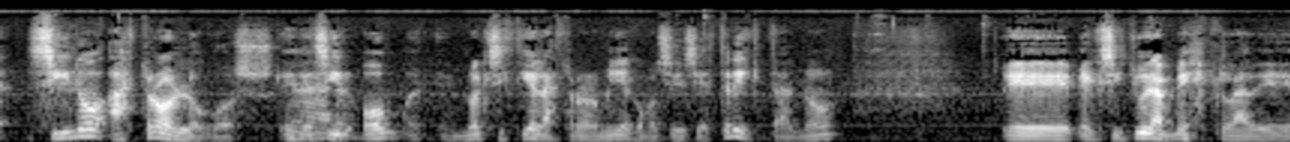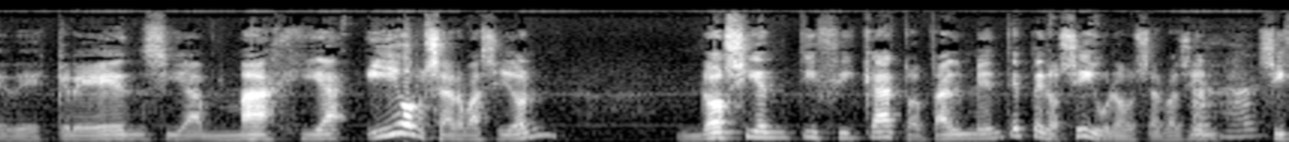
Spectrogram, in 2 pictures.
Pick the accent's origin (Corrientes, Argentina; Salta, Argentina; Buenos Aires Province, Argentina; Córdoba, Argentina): Buenos Aires Province, Argentina; Azul; yo me acuerdo en Azul, en mi patria chica, cuando yo tenía 5, 6, 7 años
